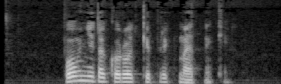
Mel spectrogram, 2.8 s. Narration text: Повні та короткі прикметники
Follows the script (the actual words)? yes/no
yes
